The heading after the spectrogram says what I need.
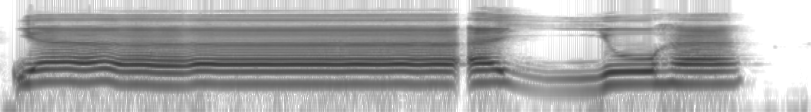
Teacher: kurang kuat ya jadi Nab itu penekanan yang lebih kuat sehingga huruf ya bertasdid ketika dilafalkan ini nadanya seolah lebih kuat dan lebih tinggi dibanding sekitar-sekitarnya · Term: nabroh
